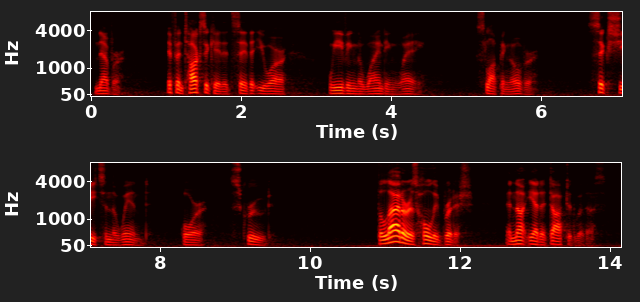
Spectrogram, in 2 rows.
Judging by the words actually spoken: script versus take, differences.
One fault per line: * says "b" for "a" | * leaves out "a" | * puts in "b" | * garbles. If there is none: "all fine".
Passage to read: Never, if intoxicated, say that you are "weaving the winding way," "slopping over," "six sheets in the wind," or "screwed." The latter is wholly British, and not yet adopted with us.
all fine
